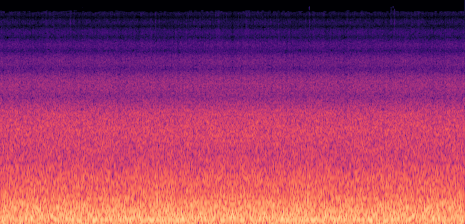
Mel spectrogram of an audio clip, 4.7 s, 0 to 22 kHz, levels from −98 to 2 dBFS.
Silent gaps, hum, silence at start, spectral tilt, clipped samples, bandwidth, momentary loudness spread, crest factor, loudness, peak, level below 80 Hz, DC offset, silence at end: none; none; 0 s; -8.5 dB/octave; under 0.1%; 8.2 kHz; 1 LU; 8 dB; -12 LUFS; -2 dBFS; -18 dBFS; 6%; 0 s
